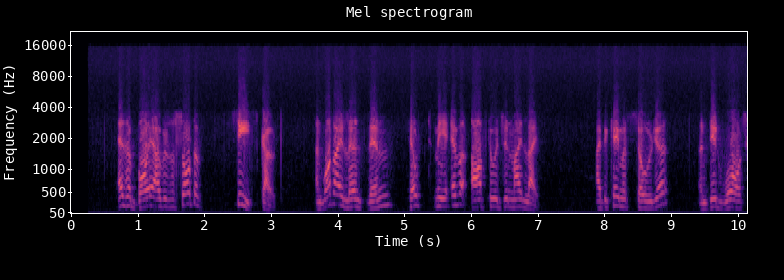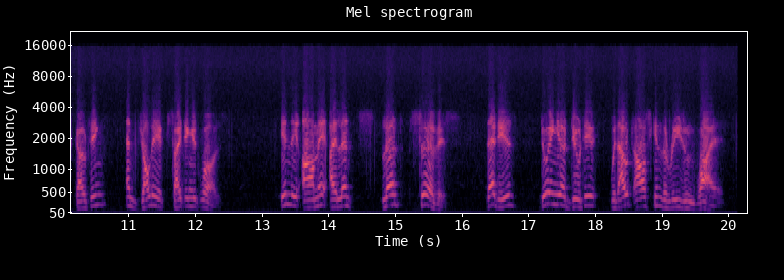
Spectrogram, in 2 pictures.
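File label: rp, 19th century rp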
